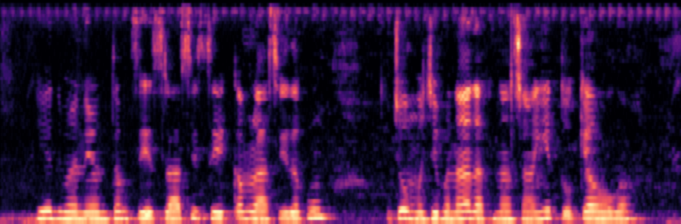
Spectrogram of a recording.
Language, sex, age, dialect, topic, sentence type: Hindi, female, 25-30, Marwari Dhudhari, banking, question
